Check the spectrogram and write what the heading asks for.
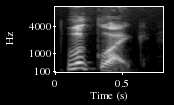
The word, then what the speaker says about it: look: L, L 꼭 잡으세요. Look like. Look like. Look like 말고 look like. L 발음 잡아. 그리고 look, look 이게 U 발음 아니고 it's more of a U. So L, U, 기억, something like that. Look, look, look. Book 이랑 비슷해요.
